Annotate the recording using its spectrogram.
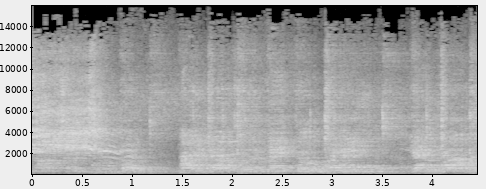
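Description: Gospel choir singing live, many voices together, with short breaks in the sound about a second and a half in and just before the end.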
